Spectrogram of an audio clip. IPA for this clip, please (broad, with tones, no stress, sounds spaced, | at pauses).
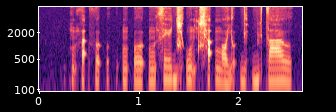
k ũ˦˨ θ ä˦ ʔ θ ʊ˦ ʔ | ʔ ũ˨ ʔ o˨ ʊ̯ ʔ ũ˨ sʰ e˦ ɪ̯ d͡ʑ ʊ˦ ʔ w ũ˦˨ t͡ɕʰ ä˦ ʔ ŋ ɔ˨ j ʊ˦ ʔ ɡ ɛ˦ ʔ b ḭ˦˨ t a˦ ʊ̯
